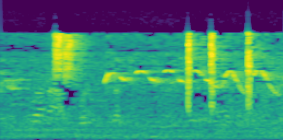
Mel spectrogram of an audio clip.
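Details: White-rumped shama singing in an agitated state: a wavering whistled line that rises and falls, broken by short harsh rasping bursts, over a steady background hiss.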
